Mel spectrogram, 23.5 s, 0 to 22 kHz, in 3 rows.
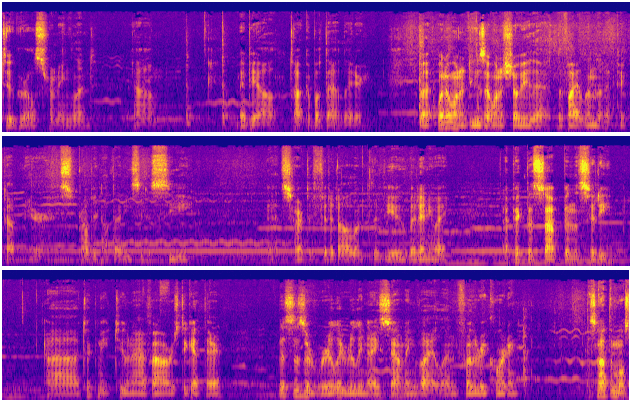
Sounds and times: Speech: 0:00.0 - 0:02.0, 0:03.0 - 0:04.6, 0:05.2 - 0:10.2, 0:11.2 - 0:13.4, 0:14.1 - 0:15.5, 0:16.2 - 0:18.5, 0:19.2 - 0:22.2, 0:23.0 - 0:23.5
Musical instrument: 0:06.6 - 0:23.5.

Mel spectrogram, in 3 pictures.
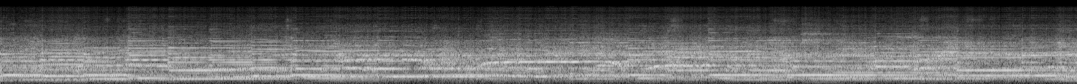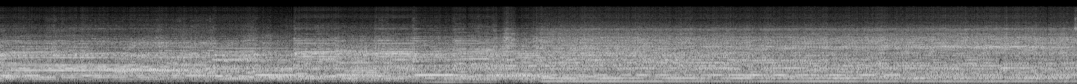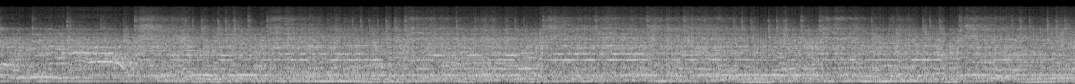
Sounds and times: Rhythm and blues: 0:00.0 - 0:32.2.

